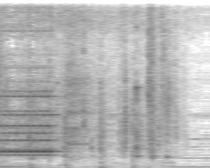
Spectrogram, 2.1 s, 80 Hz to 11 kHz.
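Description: A telephone in the horror game Resident Evil 7 rings with a tonal electronic trill that fades into muffled thumps and game noises, moderately quiet.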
